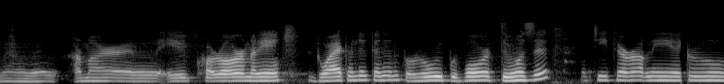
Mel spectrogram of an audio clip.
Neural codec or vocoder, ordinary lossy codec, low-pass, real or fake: codec, 16 kHz, 0.5 kbps, X-Codec, HuBERT features, trained on balanced general audio; none; 7.2 kHz; fake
